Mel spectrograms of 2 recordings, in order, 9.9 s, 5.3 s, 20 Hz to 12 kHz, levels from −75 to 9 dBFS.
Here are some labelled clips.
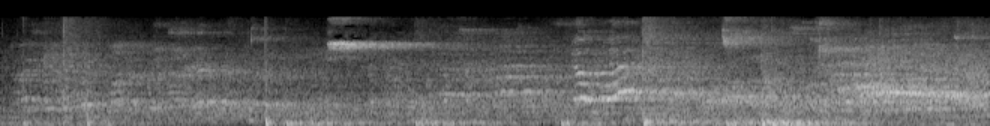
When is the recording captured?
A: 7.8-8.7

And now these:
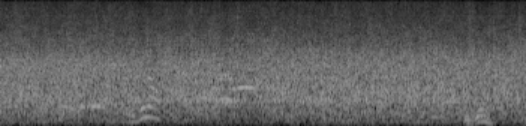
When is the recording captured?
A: 0.0-5.3

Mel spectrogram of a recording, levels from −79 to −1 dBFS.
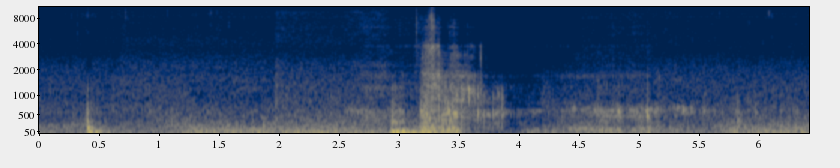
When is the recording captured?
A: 0.0-2.7; 5.1-6.4

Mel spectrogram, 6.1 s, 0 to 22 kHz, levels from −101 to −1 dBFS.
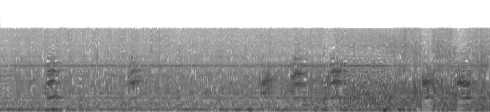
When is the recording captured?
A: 4.3-4.9

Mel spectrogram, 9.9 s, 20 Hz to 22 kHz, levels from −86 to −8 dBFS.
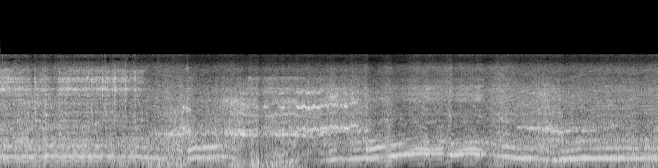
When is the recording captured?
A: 0.0-2.2

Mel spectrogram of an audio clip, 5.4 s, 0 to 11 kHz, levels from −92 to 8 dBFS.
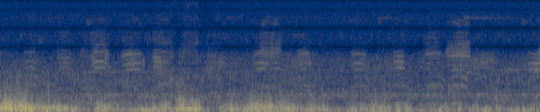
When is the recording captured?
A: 0.0-1.7; 2.2-5.4

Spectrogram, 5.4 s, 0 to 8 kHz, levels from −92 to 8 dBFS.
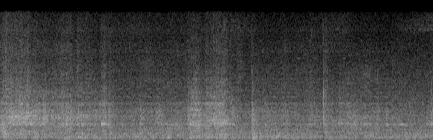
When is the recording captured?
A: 2.4-2.8; 4.9-5.4

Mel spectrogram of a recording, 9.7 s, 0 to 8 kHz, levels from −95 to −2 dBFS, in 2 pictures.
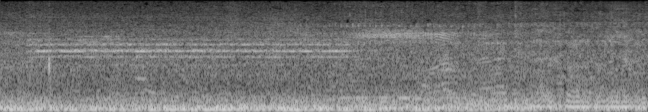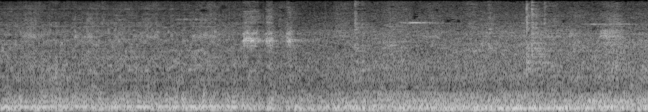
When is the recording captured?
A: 0.0-4.0; 6.9-9.7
